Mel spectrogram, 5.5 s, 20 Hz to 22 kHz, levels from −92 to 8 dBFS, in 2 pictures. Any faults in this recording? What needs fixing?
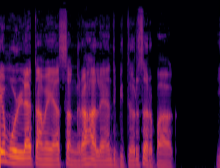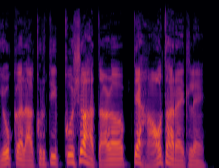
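Nothing to fix: no faults found in the speech recording.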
